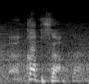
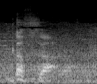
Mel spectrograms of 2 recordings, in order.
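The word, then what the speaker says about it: Gafsa: Le P se prononce fait. En écrivant ou en parlant en arabe, on ne doit pas dire Kapsa, on doit dire Kafsa, exactement comme tout le monde.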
